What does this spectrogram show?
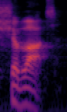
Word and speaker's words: Shabbat: the sabbath elevator um the hebrew is actually pronounced it as shabbat that's that's what it is in in hebrew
